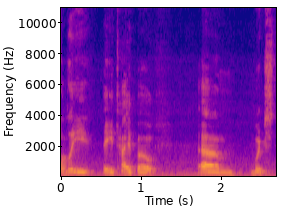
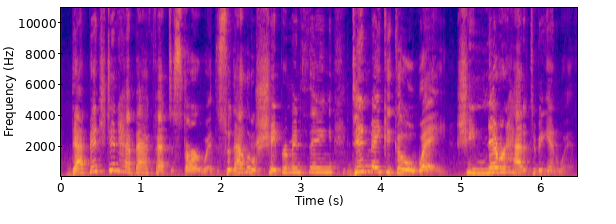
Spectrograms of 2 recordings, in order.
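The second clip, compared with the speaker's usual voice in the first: mock outrage; 6 semitones higher, 5 dB louder than usual. Real, not acted. Ranting about a pet peeve.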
